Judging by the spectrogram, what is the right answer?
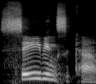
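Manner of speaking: stress placed on the word 'savings'. Korean lesson on noun-noun compounds: stress on 'savings'. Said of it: "명사, 명사는 둘 다 강세를 주는데 보통 경우에 더 큰 강세는 앞에 와요 ... 이렇게 보통 하죠".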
